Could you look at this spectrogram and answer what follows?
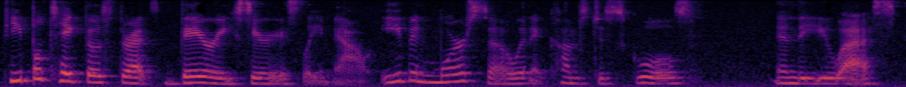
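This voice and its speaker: A woman in her thirties with an American accent, co-hosting a podcast in a casual, animated, chatty way. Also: medium pitch, unhurried. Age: 30s. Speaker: podcast co-host. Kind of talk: casual chat, reading out and reacting to listener comments. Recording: clear background noise with hiss.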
